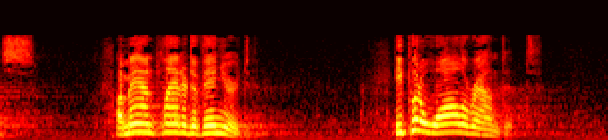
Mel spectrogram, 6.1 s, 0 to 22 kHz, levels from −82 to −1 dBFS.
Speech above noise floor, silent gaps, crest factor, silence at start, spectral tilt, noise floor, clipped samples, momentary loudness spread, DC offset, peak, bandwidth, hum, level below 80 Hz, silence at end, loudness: 40 dB; none; 16 dB; 0 s; -5 dB/octave; -57 dBFS; under 0.1%; 19 LU; under 0.1%; -4 dBFS; 8 kHz; 60 Hz at -60 dBFS; -64 dBFS; 0.95 s; -17 LUFS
